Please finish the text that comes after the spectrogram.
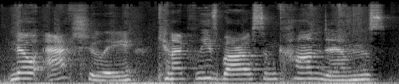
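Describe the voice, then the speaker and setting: A woman's voice: on the high side, slow pace, rough recording. A woman voicing flustered, angry, swearing men from a wizard-school story with exaggerated delivery. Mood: sheepish. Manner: exaggerated shouting and grunting. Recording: amateur recording with background noise.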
